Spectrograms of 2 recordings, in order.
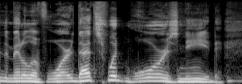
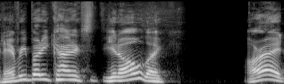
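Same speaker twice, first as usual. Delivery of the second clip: ordinary delivery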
